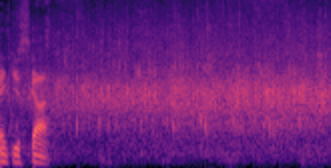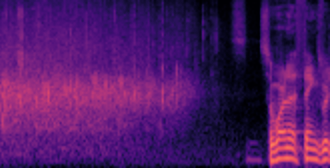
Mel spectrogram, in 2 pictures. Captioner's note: applause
